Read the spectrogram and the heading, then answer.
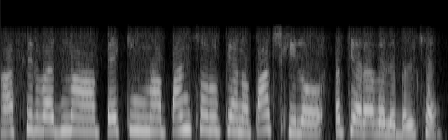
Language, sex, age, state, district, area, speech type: Gujarati, female, 18-30, Gujarat, Rajkot, urban, conversation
